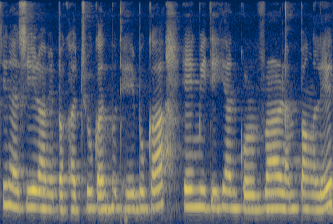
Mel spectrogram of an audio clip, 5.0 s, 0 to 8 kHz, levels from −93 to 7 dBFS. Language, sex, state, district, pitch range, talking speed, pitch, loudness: Mizo, female, Mizoram, Aizawl, 205-230 Hz, 205 wpm, 215 Hz, -16 LUFS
